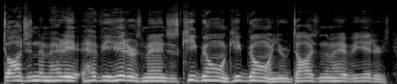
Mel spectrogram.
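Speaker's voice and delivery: friend calling out. Retold or imitated. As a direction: call it out like a buddy at a fight. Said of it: "that's when my friend goes".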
